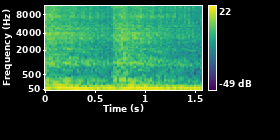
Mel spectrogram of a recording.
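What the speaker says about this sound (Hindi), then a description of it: "अभी ये मोटरसाइकिल चालू है तो मैं इसका आवाज भी आपको चेक कराता हूँ।" A Hero Xtreme 125R motorcycle idles with its exhaust running, a steady, loud low engine rumble that stays even throughout with no talk.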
